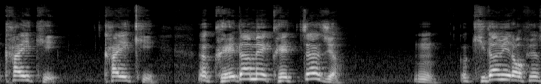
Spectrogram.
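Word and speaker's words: 怪奇: 발음은 카이키.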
